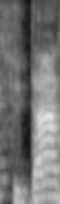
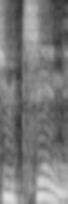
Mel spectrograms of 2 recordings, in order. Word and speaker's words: Soutine: Am I saying it right? Sutan, Soutine? I think it's Soutine, yeah.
